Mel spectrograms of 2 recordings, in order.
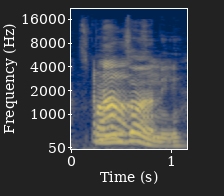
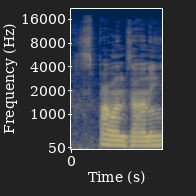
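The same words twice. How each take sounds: First: It is said in an Italian accent. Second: It is said in a plain accent.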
